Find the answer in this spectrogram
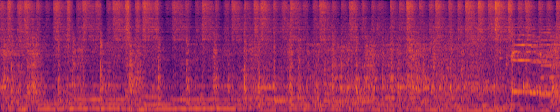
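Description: Live pop-rock band playing a Cantopop dance song: drum kit keeping a steady beat under bass guitar and electric guitar.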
